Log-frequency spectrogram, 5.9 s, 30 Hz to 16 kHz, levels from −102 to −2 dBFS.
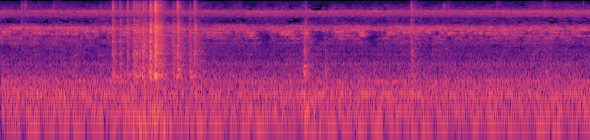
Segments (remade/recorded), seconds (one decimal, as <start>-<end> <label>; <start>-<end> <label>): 0.0-1.6 recorded; 1.6-2.4 remade; 2.4-4.3 recorded; 4.3-5.1 remade; 5.1-5.9 recorded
